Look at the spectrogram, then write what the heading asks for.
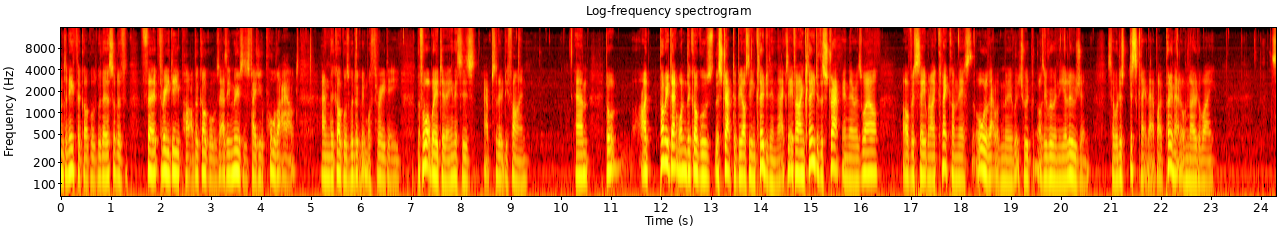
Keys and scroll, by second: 6.9 super+z, 7.3 super+z, 7.8 super+z, 19.4 super+z.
